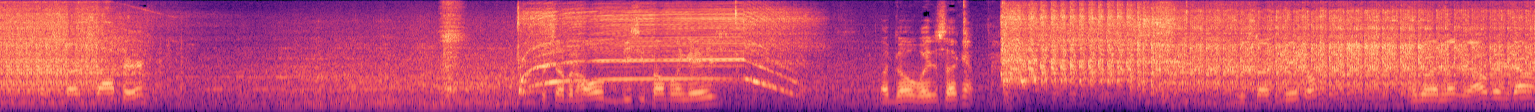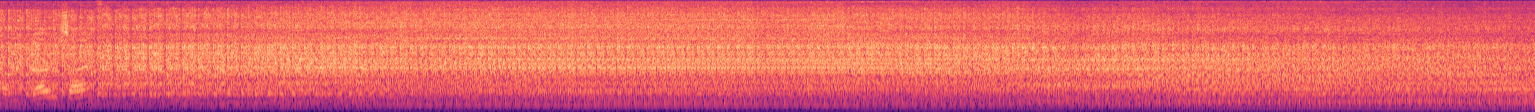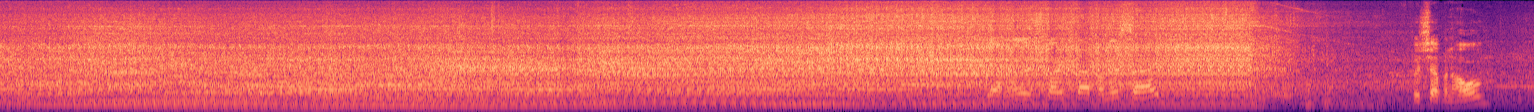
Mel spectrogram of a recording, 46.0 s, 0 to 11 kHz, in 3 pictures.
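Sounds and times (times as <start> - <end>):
truck engine idling: 0.0 - 6.4, 9.8 - 46.0
hydraulic pump whine: 0.0 - 8.6, 9.9 - 46.0
deep hum: 19.8 - 40.6.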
